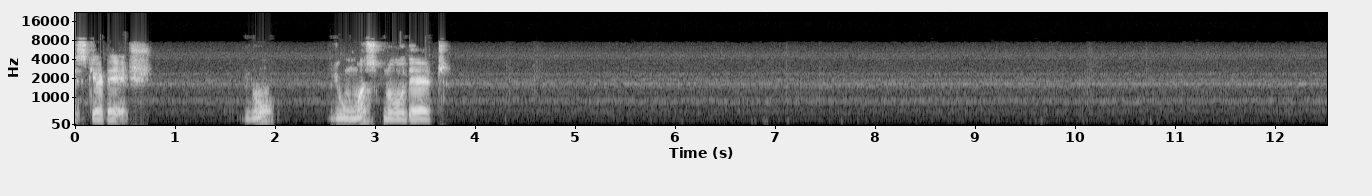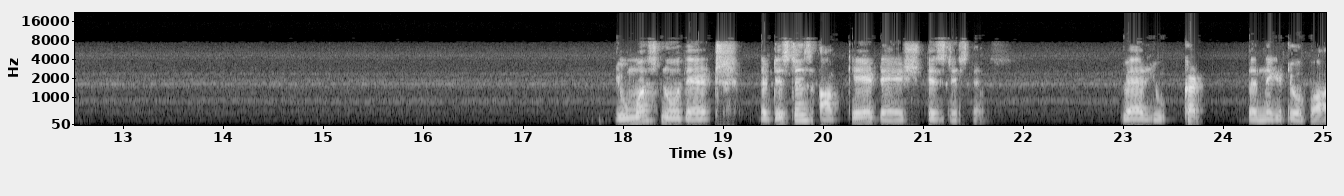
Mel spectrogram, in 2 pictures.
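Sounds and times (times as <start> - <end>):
faint steady tones: 0.0 - 25.0
microphone hiss: 0.0 - 25.0.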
